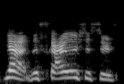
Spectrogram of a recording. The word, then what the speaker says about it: Schuyler: I have seen Hamilton and It's Schuyler. – That's how her name is. Yeah, it's the Schuyler sisters, and if you look it up, it's spelt that way.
